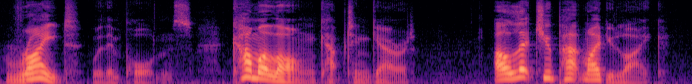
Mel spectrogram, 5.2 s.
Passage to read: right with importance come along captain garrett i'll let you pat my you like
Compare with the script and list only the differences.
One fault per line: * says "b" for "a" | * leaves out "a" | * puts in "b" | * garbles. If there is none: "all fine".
all fine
